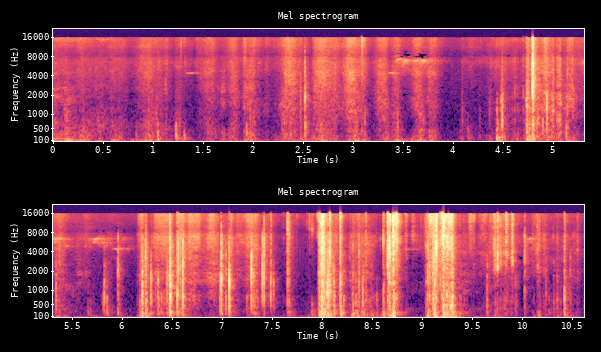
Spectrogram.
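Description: Plastic jerky bag crinkling in the hands and being torn open at its top corner. A few faint crinkles at first, then a run of sharp, crisp crackles in the second half.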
